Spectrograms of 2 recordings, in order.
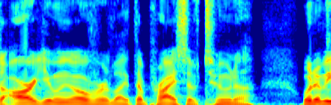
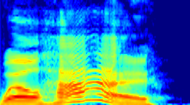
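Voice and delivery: put-on Southern lady voice; 6 semitones higher than usual. Speaker describes a sound they heard at night, imitating a southern lady voice. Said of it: "It sounds like a southern lady going".

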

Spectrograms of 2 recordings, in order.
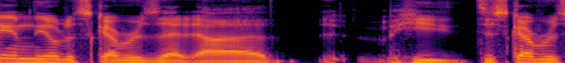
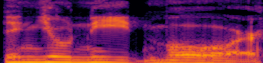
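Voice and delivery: forced out through gritted teeth. Retelling a movie scene, acting out the slapped woman's reply through gritted teeth. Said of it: "through gritted teeth and spitting out blood".

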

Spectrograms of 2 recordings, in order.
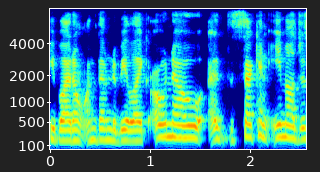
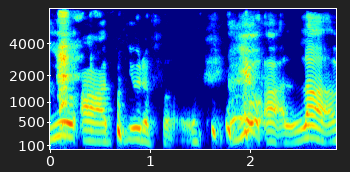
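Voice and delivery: put-on Australian accent. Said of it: "in his Australian accent".

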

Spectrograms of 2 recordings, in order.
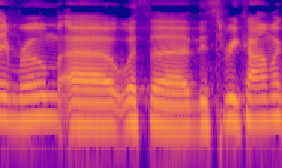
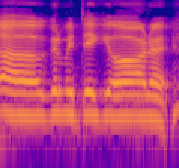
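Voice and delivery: ordinary talk, nothing marked

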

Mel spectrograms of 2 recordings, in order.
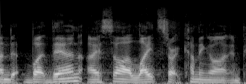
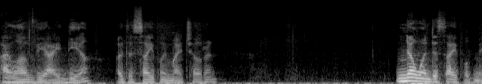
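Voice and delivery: mock-quiet hushed speech. Retelling what an educated person confided to him, imitating quiet speech. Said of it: "said very quietly".

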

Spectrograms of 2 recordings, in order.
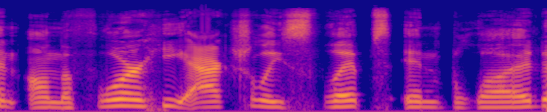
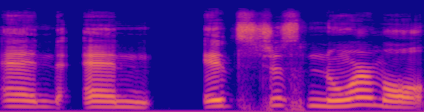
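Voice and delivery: ordinary delivery

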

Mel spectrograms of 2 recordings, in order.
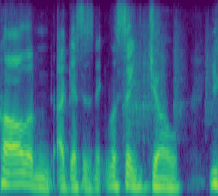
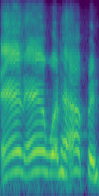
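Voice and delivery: very high-pitched yelling; 11 semitones higher than usual. Retelling a phone call, quoting the father: imitating a father yelling. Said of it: "The father's just yelling".

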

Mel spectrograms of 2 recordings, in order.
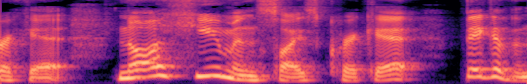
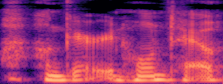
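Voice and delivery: muttered under one's breath; 2 semitones lower, 5 dB quieter than usual. Answering the asker's quiz question to oneself, muttered under breath. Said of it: "under my breath".

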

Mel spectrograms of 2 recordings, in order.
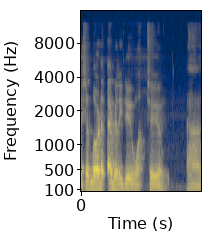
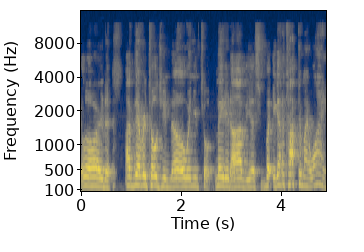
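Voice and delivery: higher-pitched, tearful crying voice; 7 semitones higher than usual. Retelling a prayer while driving home from seminary: retelling own crying prayer. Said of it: "And I'm crying and like".

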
